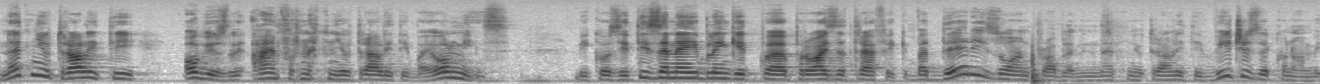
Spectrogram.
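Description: A man with a non-native accent talks at a fairly quick pace. His voice is high and swings very widely in pitch. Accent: noticeable non-native English. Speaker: conference panelist. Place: meeting room. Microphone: podium.

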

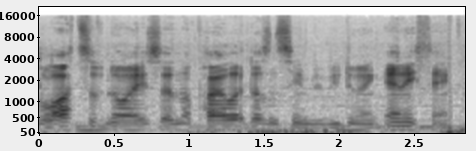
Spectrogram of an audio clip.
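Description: Clear music plays behind a man speaking at a moderate pace, the sound dry with no echo. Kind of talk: safety briefing. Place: open country. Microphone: phone near.

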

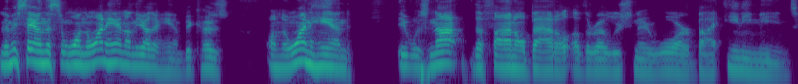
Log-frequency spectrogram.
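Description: In an ordinary speaking voice, a man talks fairly quickly with lively intonation and a fairly high pitch against a quiet background. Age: 60s. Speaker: historian. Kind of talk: interview.

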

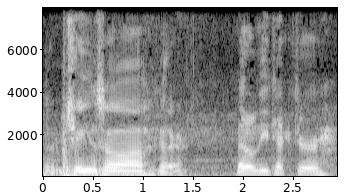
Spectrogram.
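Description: A man speaks at a very slow pace. The sound is dry with no echo, and there is noticeable background noise. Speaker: outdoors vlogger. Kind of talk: casual vlog chat. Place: forest. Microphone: phone near.

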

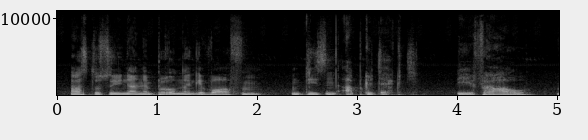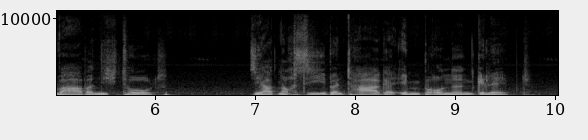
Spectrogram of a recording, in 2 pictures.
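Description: A man's put-on character voice, very deep and low in pitch, at a fairly slow pace with long, frequent pauses. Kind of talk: horror taunting. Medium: machinima. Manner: menacing, gloating.

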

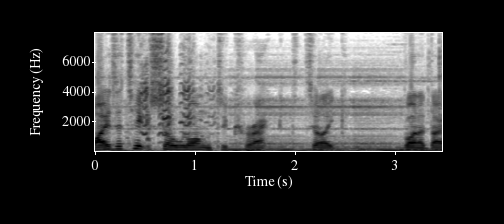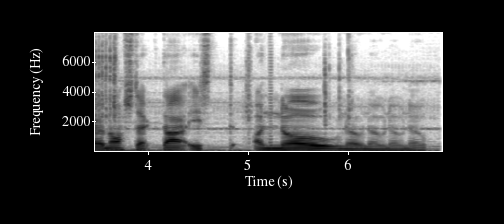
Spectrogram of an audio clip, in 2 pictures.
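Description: A man's fairly low voice at a fairly slow pace, with clear music in the background. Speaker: gaming video creator. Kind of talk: gameplay commentary. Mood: casual, sometimes tense. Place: home room.

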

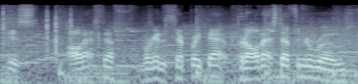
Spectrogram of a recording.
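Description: A man with a fairly high pitch talks at a very fast pace with ordinary pitch variation. Clear music plays in the background. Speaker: auctioneer. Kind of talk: casual talk to camera, giving instructions to crew. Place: garden.

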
